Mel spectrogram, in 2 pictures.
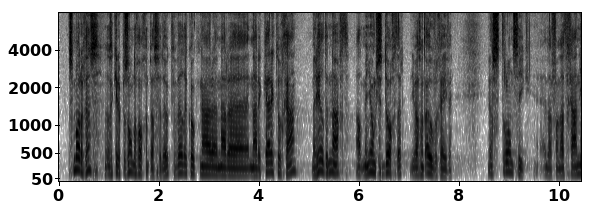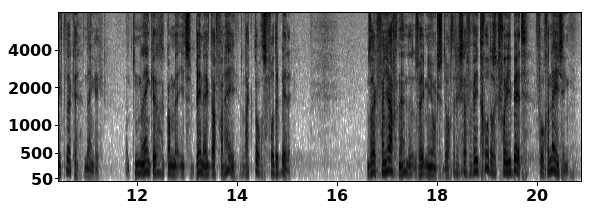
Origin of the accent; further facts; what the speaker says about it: Netherlands; ik ben ook Nederlander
